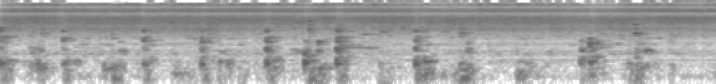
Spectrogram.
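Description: Potatoes, pumpkin and gourd fry in a pan under a steady soft sizzle, with repeated scraping and knocking of a utensil as the vegetables are stirred, close by.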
